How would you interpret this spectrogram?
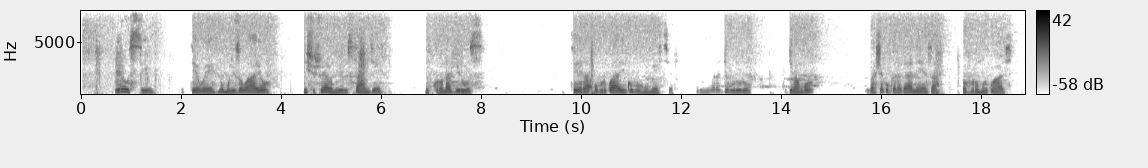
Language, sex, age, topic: Kinyarwanda, female, 18-24, health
